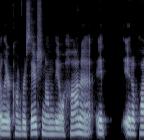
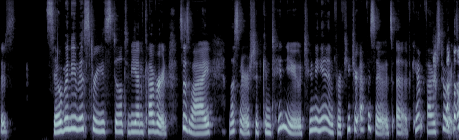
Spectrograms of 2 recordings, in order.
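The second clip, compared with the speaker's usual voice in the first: radio advert commercial announcer delivery; 4 semitones higher than usual. The speaker plugs future episodes to listeners in a commercial announcer voice. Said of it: "my commercial voice came out for that".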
